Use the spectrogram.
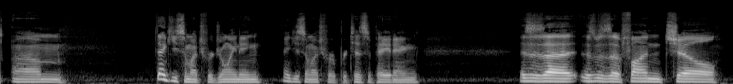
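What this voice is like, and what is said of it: Rough, hoarse voice. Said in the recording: “My voice is getting real rough.”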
